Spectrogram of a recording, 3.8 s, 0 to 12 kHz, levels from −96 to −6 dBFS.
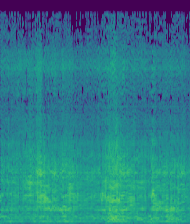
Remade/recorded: remade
